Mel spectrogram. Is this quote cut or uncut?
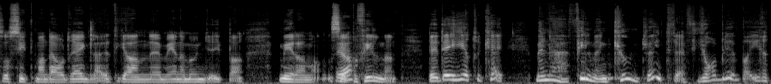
uncut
